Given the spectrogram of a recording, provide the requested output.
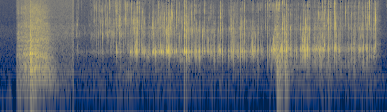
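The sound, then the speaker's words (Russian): Boiling water for tea pours from a samovar tap into a cup: a brief splash, then a steady trickling stream for several seconds before it stops. No one speaks. “А сейчас я, мой чай заварился, настоялся, я наливаю из своего самовара, сейчас я налью чай.”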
